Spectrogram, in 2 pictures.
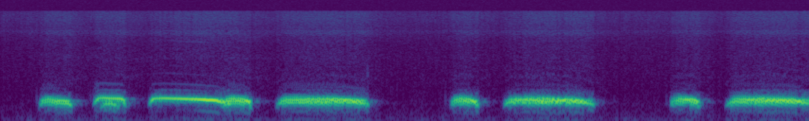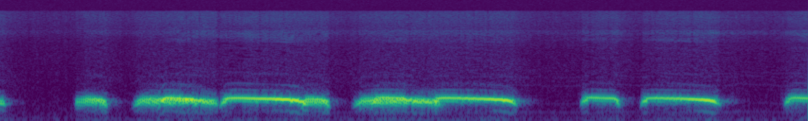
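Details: Cooing spotted dove, recorded near a home in Gia Lai, Vietnam, as a molting decoy bird encounters a wild one. A steady run of soft, low coos in short-long groups, roughly one per second, with no other sounds.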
